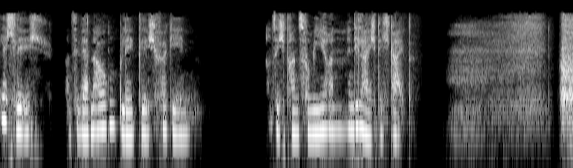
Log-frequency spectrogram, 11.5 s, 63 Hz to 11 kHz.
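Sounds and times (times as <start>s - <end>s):
speech: 0.0s - 3.9s, 5.4s - 8.2s
slow deep breathing during meditation: 9.0s - 11.4s.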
